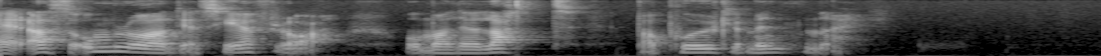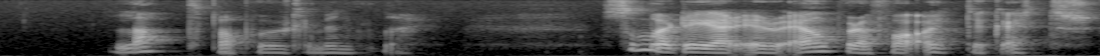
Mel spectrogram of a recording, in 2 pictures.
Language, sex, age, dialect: Faroese, female, 36-60, Norðurstreymoy/Eysturoy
